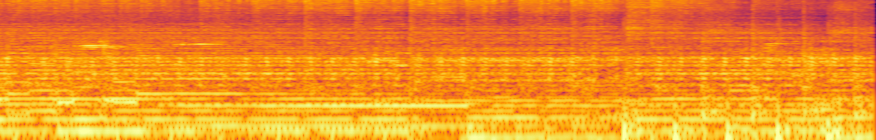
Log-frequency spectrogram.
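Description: Live church band playing: held keyboard chords, then a bass line and steady drum beats come in about three and a half seconds in.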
